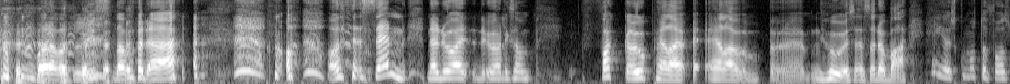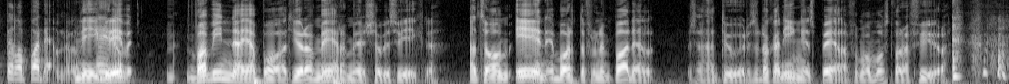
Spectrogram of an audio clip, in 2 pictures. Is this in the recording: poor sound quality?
no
